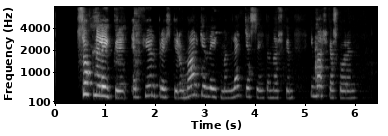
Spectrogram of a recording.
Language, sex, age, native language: Icelandic, female, 18-19, Icelandic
